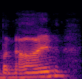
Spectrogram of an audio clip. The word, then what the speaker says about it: benign: This word is pronounced benign. You know that, your students may not, because there's a G in there that we don't pronounce.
